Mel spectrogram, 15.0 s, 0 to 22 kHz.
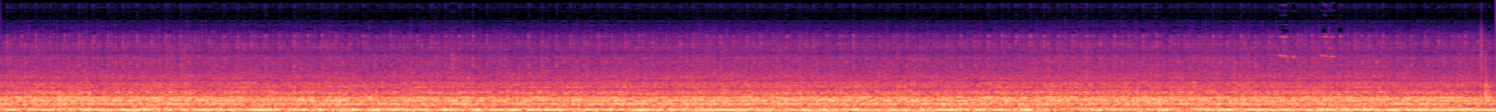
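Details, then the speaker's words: Ford 600-series (640) tractor, abandoned a decade, after new intake/exhaust manifold and vertical exhaust installed: even, steady idle with deep unbroken exhaust beat and no knocks; running healthy. "well now ain't that a Sweet Sound I'm so glad to hear that that is absolutely lovely"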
